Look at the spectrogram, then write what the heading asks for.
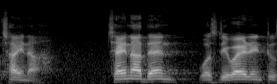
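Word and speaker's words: Qin: was no country called China China then was divided into small kingdoms fiefdoms and it was not United they were Waring States in China in a small feudal State called kin pronounced chin the feudal Lord or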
